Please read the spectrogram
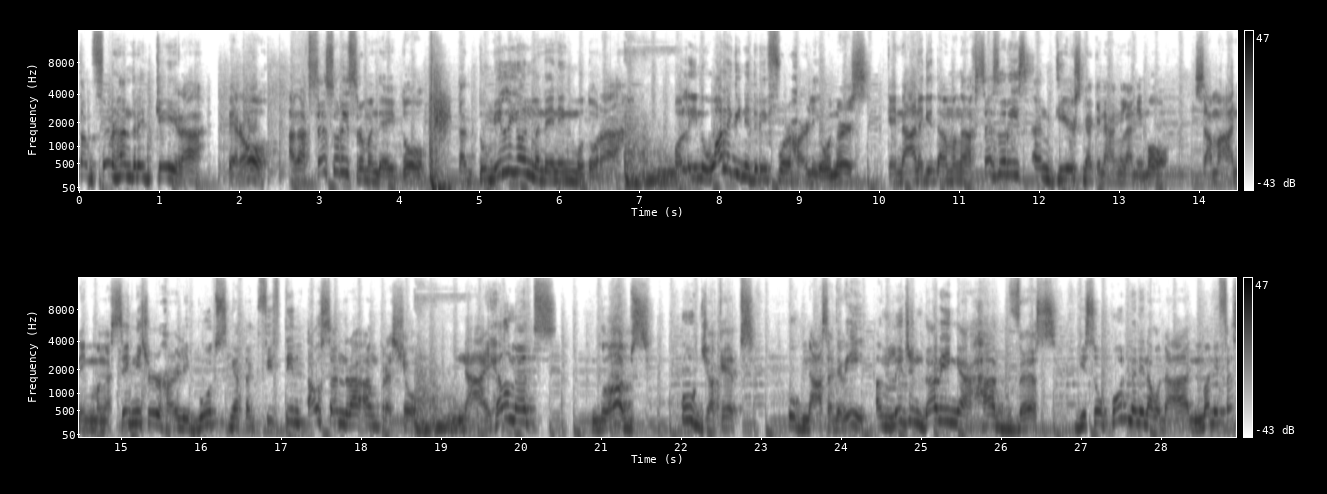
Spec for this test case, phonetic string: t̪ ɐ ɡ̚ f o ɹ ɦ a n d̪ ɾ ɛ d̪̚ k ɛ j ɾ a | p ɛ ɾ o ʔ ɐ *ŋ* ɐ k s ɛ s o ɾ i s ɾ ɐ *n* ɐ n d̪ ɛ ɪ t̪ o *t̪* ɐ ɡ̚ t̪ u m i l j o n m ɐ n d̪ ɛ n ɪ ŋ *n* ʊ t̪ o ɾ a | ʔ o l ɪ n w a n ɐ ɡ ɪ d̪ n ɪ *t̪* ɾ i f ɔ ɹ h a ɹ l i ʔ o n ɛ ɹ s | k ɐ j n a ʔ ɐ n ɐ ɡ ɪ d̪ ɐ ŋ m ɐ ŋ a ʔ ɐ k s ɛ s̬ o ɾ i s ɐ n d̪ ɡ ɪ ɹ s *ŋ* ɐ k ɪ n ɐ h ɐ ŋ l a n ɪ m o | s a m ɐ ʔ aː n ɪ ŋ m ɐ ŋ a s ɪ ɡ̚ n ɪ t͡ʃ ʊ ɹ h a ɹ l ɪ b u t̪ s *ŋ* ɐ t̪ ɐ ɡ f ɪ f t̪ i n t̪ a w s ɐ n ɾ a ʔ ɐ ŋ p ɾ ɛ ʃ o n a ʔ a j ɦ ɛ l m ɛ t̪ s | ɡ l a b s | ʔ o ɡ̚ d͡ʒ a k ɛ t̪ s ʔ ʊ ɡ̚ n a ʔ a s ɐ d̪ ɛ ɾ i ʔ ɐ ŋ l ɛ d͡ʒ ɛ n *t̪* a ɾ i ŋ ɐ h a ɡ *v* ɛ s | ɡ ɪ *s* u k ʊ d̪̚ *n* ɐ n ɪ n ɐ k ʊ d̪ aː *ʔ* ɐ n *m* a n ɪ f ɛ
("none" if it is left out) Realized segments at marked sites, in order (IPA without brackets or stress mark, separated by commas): ŋ, m, t̪, m, d̪, ŋ, ŋ, d̪, v, s, n, ʔ, m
